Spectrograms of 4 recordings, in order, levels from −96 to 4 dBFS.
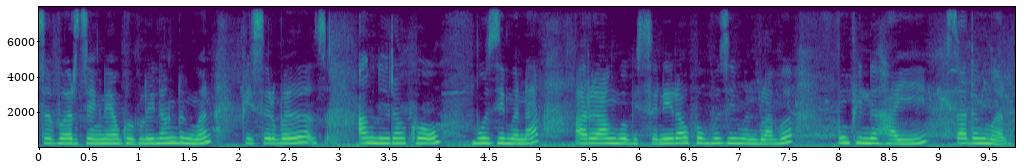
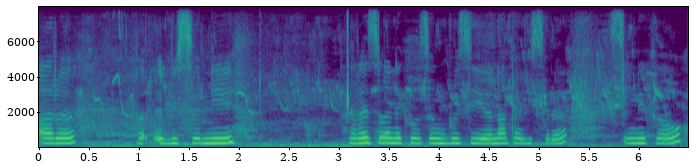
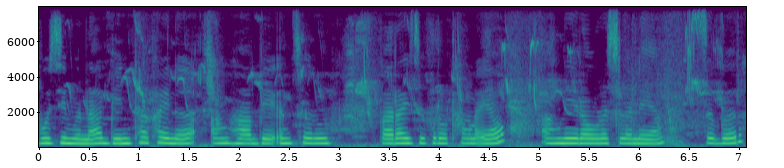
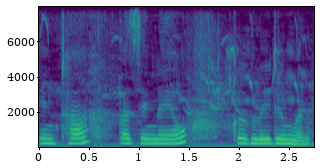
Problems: low volume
